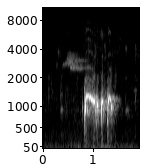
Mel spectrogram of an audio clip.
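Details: Male zebra dove calling a rival, loud and booming: one low cooing phrase that starts with a drawn-out note and breaks into three quick stuttering coos, preceded by a faint high whistle.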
